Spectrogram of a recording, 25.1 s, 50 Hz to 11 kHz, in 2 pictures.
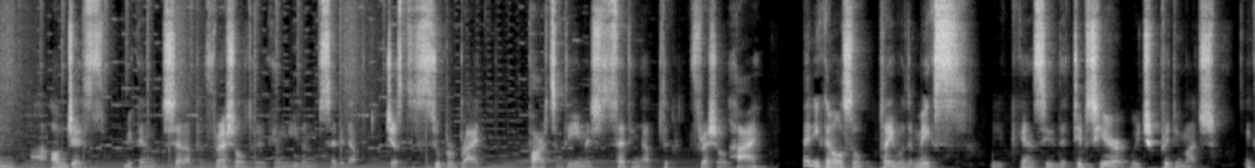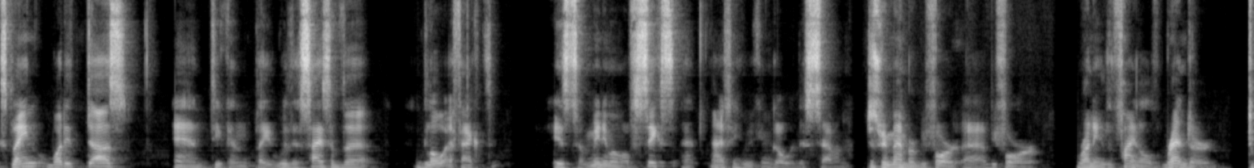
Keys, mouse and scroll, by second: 7.5-7.8 scroll down 5, 7.8 scroll up 10, 15.9 click, 19.4 click.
